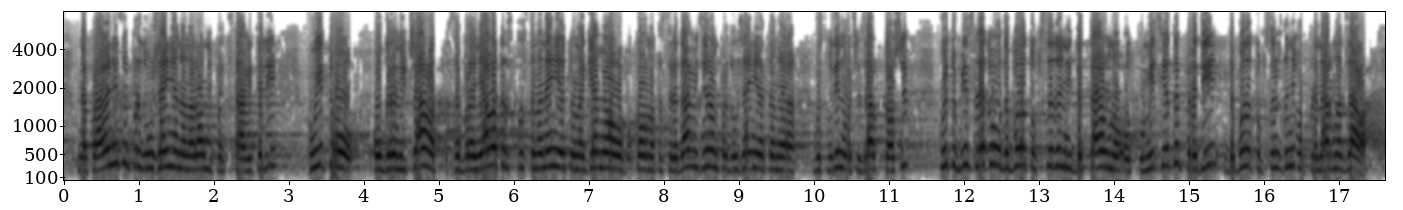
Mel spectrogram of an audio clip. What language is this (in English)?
Bulgarian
